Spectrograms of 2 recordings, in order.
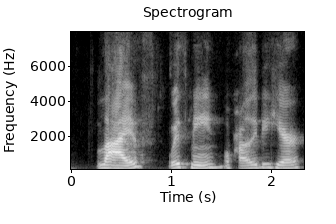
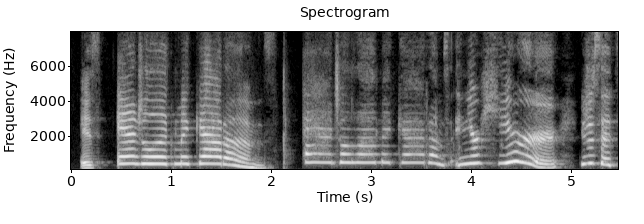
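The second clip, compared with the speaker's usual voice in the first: much higher, slow, sung-out announcement; gleeful high-pitched name reveal; excited winner call; 5 dB louder, slower than usual. Real, not acted. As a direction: ring out the winner's name like a cheer.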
